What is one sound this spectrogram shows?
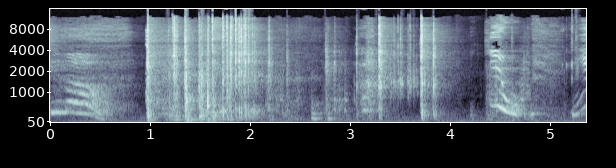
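A hand knocks and rattles plastic toys against a wooden floor.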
